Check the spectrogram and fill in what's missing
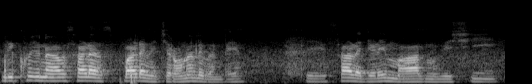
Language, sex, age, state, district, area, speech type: Dogri, male, 18-30, Jammu and Kashmir, Reasi, rural, spontaneous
